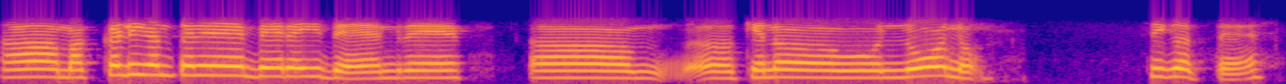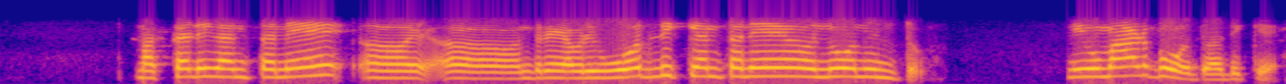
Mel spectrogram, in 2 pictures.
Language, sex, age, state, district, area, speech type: Kannada, female, 30-45, Karnataka, Shimoga, rural, conversation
